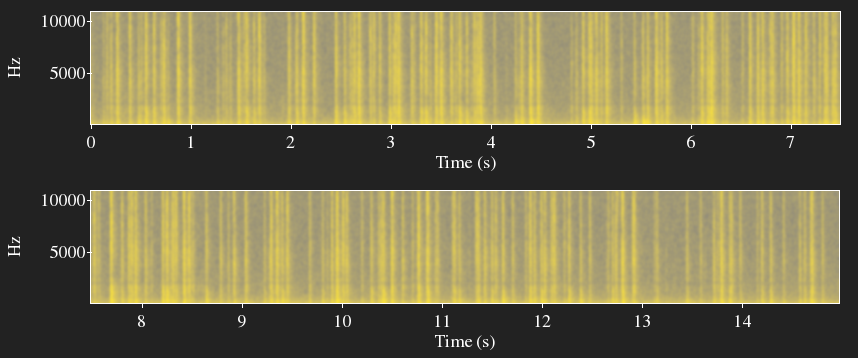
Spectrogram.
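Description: Long polished nails on both hands tap and scratch across a flat, solid, light wood-grain wooden tabletop. Dense, rapid, quiet clicks and scraping strokes come out bright and crisp, each dying away almost at once with very little low end.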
